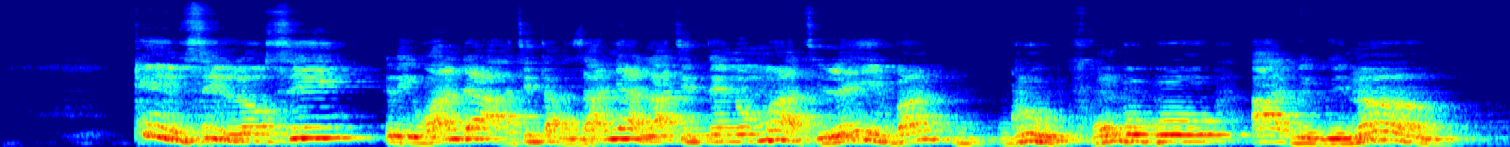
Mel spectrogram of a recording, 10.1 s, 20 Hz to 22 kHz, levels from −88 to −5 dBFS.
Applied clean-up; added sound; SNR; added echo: none; none; none; reverberation time 0.7 s.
